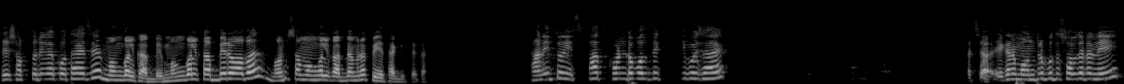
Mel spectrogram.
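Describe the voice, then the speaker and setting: Tutor, online revision lesson, smooth clear voice, asks and then answers. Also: medium pitch, fairly bright tone. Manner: asks questions and answers them himself, checks with "তাই তো?". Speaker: teacher. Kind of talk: online live class, question-and-answer revision.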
